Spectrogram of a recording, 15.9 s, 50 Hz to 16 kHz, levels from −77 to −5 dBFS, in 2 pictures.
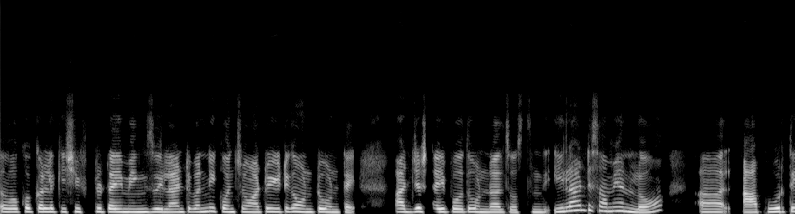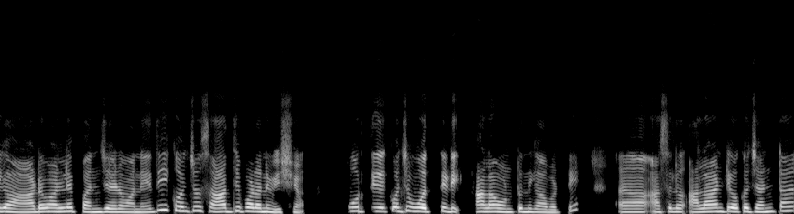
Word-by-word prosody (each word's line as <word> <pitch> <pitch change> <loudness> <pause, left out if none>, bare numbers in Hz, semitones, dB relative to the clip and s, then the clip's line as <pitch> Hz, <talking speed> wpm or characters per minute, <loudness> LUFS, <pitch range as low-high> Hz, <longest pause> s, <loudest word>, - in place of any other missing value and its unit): ఒక్కొక్కళ్ళకి 245 0 0
shift 250 0 -3
timings 230 0 +2
ఇలాంటివన్నీ 235 +4 0
కొంచెం 235 0 -1
అటు 250 +4 -1
ఇటుగా 255 +1 0
ఉంటూ 225 +1 +1
ఉంటాయి. 195 -2 -4 0.5
అడ్జస్ట్ 240 +1 0
అయిపోతూ 230 +1 0
ఉండాల్సొస్తుంది. 205 0 -4
ఇలాంటి 345 +4 +2
సమయంలో 280 -9 +1 0.6
ఆహ్, 220 -1 -1 0.3
ఆ - - +4
పూర్తిగా 255 +2 +2 0.2
ఆడవాళ్ళే 260 +4 +3
పని 230 0 +2
చేయడం 230 -2 +2
అనేది 230 - -1
కొంచెం 315 +1 -1
సాధ్యపడని 260 0 +2
విషయం. 205 -1 -6 0.5
పూర్తిగా 285 -1 -1
కొంచెం 295 +2 0
ఒత్తిడి 260 +1 0 0.2
అలా 255 0 +3
ఉంటుంది 240 +1 0
గాబట్టి, 210 - -4 0.5
ఆహ్, 230 0 0
అసలు 250 +2 -2 0.2
అలాంటి 260 +3 +2
ఒక 265 - 0
జంట 255 +3 +1
245 Hz, 130 wpm, -19 LUFS, 225-265 Hz, 0.6 s, ఆ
